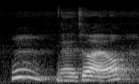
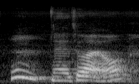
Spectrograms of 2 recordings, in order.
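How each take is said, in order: The two takes are said the same way.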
